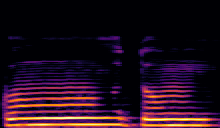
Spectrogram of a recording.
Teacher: இங்க சுக்குர் பெற்ற நூனுக்கு அடுத்து இஹ்ஃபாவுடைய எழுத்தான தா வந்திருக்கனால இந்த நூனை என்ன செய்ய வேண்டும்? தாவுடைய மஹ்ரஜுக்கு அருகில் சென்று குன்னா செய்யணும்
